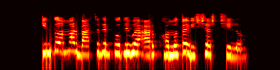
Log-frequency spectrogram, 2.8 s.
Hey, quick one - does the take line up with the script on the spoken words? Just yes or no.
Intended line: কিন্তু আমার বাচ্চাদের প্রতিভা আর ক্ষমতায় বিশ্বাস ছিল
yes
